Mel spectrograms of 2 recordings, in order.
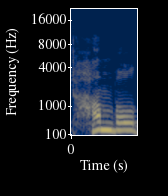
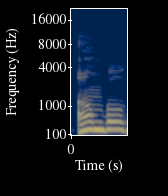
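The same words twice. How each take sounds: First: The word starts with a clear h sound. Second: The word starts without an h sound. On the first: The speaker calls it right. "but you shouldn't" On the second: The speaker calls it wrong. "she omits that H"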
